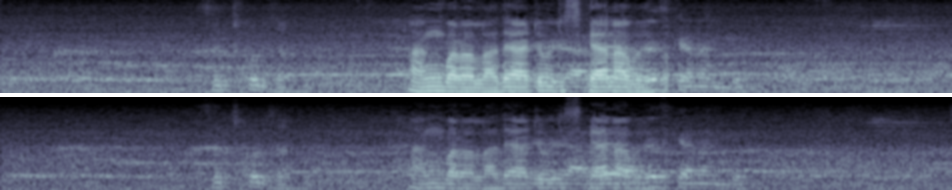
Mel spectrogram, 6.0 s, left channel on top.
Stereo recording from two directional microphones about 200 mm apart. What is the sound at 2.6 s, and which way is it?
A man's voice, 70° left (ahead or behind).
